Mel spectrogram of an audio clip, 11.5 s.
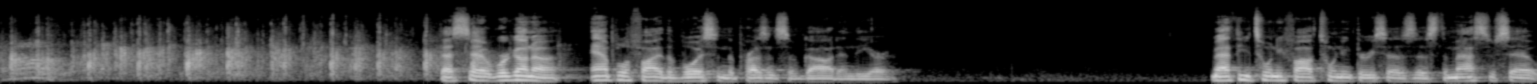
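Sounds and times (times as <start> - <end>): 
audience applause: 0.0 - 3.4
speech: 3.3 - 6.8, 9.1 - 11.5.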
